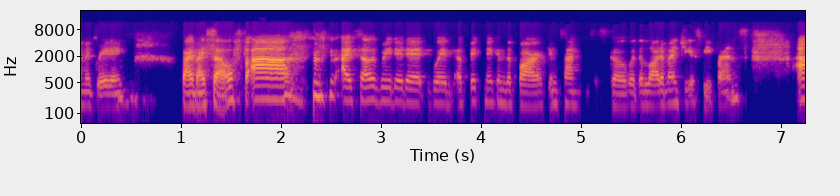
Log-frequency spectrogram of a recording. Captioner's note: laugh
